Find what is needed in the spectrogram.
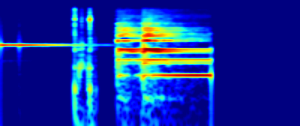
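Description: Bell-notification sound effect: a ringing ding fades out, a click comes about half a second in, then a bright bell chime follows and cuts off after about half a second.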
